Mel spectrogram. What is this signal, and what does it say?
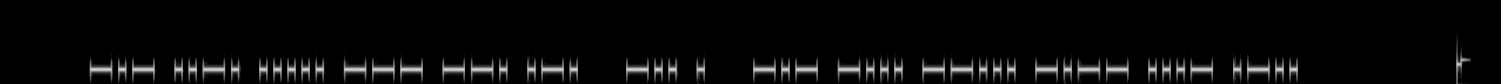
Morse code, heard as a keyed tone, about 17 wpm, 700 Hz. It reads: KF5OGR DE KB7YVL
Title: USA Callsign DE Callsign - 6 Characters - 17wpm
